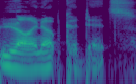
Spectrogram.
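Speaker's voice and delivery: hulking brute voice. Asked what Grint sounds like, doing a big brute Grint voice. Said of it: "he's just, like, the big brute".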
